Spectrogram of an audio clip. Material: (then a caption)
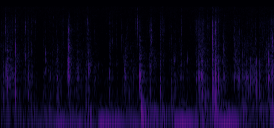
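PVC plastic. Long acrylic nails tap and scratch the front and zipper edge of a closed, transparent daisy-print PVC cosmetic bag with pink zipper trim, full of makeup items. Quiet, irregular crinkly taps and short scratchy strokes come in quick succession over a steady low rumble, each sound dying away almost instantly.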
